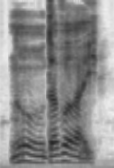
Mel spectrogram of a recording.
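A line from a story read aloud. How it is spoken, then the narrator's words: Through gritted teeth. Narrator (Russian): процедил сквозь зубы Степанов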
